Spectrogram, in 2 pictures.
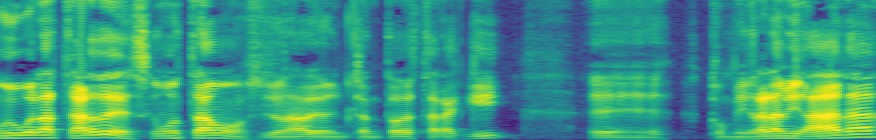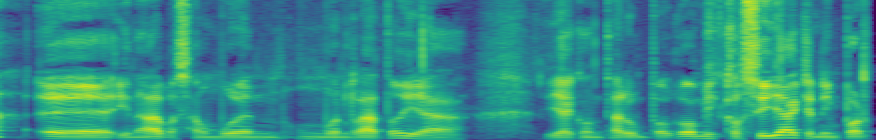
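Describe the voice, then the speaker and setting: This voice has an Andalusian accent and a bright, sharp tone. It moves at a moderate pace with ordinary pitch variation. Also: man, fairly low pitch for a man. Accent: southern Spanish (Andalusian). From southern Spain, Málaga. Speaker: college basketball player. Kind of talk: podcast interview. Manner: hesitant, many fillers.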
